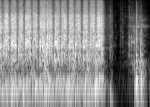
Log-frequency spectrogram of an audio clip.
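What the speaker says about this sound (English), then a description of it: "you can sand the edges smooth" Abrasive sanding along the edges of a leather sheath for a British MOD survival knife, a steady run of rapid back-and-forth rasping strokes close up, then stopping, followed by a couple of brief faint rubs.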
